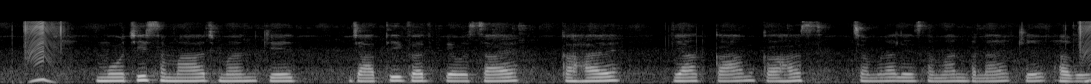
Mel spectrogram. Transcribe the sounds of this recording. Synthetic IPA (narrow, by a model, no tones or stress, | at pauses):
moːt͡ʃisəmaːd͡ʒmənke | d͡ʒaːt̪iɡət̪ʰbjəwsaːj | kəɦae | jakaːmkəɦəs | t͡ʃəmɾalesəmaːnbənaːekeɦəʋe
